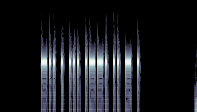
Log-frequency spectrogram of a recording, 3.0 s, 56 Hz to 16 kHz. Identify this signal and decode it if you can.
Morse code, heard as a keyed tone, about 40 wpm, 700 Hz. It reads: DESPITE
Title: Sets of 4 Words - New Word Drill - 40wpm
